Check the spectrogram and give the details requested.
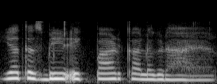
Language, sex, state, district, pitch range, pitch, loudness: Hindi, female, Bihar, Patna, 225-260 Hz, 250 Hz, -14 LUFS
